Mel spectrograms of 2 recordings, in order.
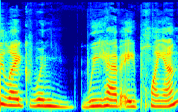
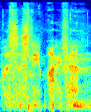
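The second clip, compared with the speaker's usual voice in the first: hushed whisper, quieter. Asking about the creature in a photo, whispering. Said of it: "Why are we whispering that?".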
